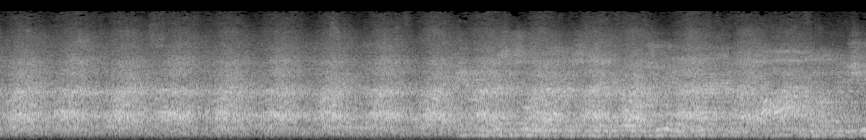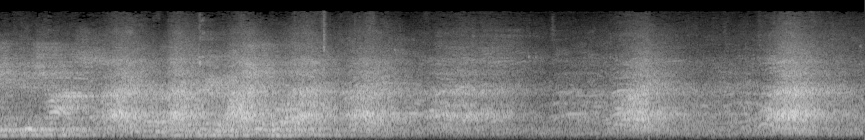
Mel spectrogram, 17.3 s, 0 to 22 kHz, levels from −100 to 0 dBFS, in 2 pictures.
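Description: At 7.73 s, 10.35 s and 15.15 s, compressed frames are skipped. The sound jumps ahead by around 150 ms, 150 ms and then 200 ms, which fits whole 20 ms frames being dropped.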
